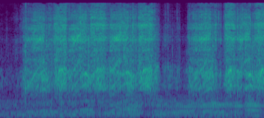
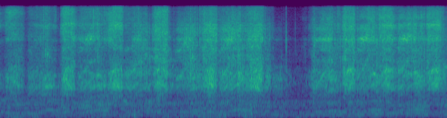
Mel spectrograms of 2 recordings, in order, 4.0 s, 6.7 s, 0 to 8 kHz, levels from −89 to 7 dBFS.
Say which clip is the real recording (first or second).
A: first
